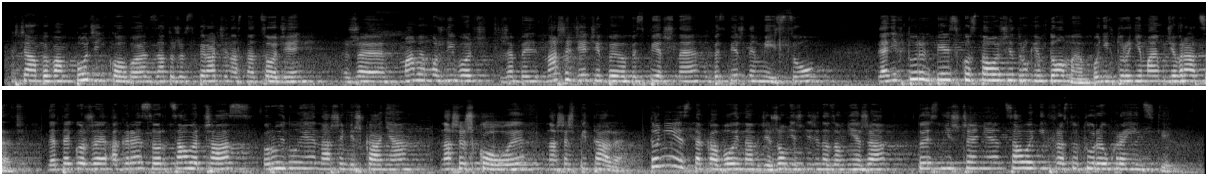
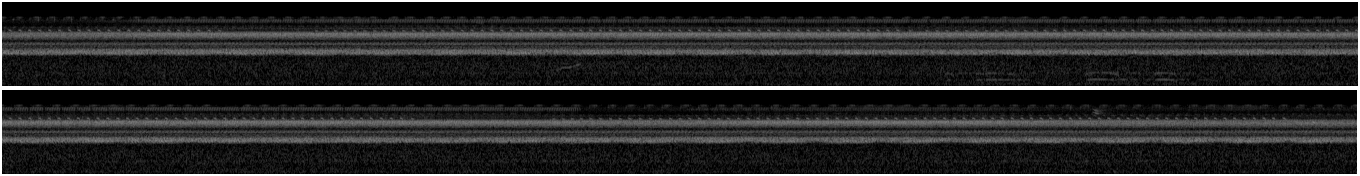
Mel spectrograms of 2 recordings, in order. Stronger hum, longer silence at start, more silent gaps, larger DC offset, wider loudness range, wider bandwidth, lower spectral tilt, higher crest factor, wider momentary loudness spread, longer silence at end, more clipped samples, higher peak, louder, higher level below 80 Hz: neither; about the same, 0.05 s vs 0 s; neither; neither; about the same, 3 LU vs 1 LU; about the same, 11.5 kHz vs 11 kHz; first, -7.5 dB/octave vs 2.5 dB/octave; about the same, 14 dB vs 14 dB; first, 7 LU vs 2 LU; about the same, 0 s vs 0 s; neither; first, 0 dBFS vs -20 dBFS; first, -16 LUFS vs -30 LUFS; first, -38 dBFS vs -74 dBFS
